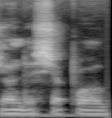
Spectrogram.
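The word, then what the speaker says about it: Gundishapur: That's the Academy of Gundis Shapur, it's pronounced Jundis Shapur, Gundis Shapur.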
